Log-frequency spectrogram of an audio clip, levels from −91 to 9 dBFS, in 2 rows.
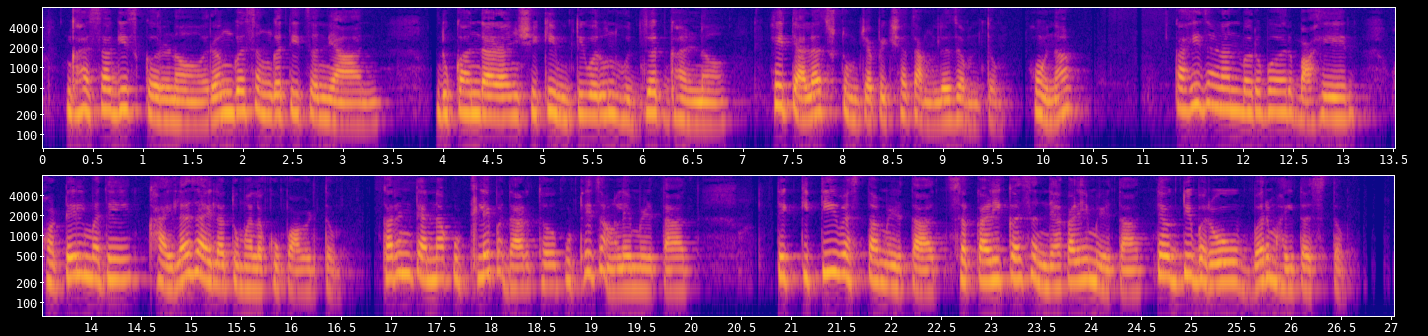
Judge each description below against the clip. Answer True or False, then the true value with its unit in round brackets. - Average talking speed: True (100 wpm)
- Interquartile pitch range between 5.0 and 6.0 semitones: True (5.5 semitones)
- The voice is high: True (205 Hz)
